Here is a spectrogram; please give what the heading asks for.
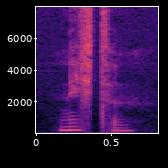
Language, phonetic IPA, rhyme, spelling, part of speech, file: German, [ˈnɪçtn̩], -ɪçtn̩, Nichten, noun, De-Nichten.ogg
- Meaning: plural of Nichte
